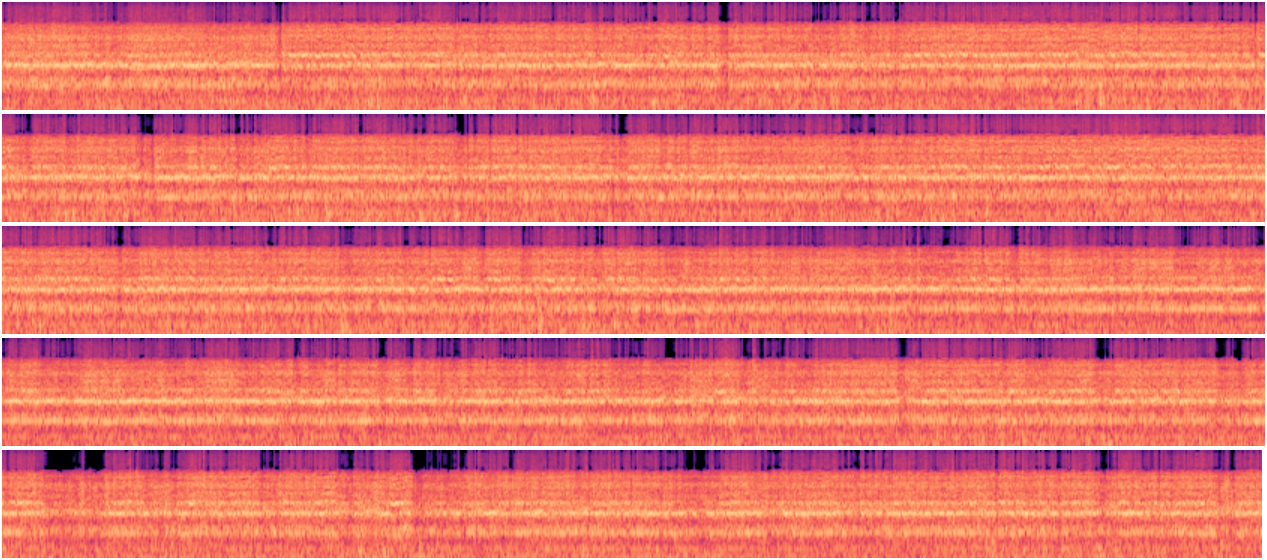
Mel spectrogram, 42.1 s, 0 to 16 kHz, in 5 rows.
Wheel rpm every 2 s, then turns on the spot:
230, 230, 230, 230, 230, 230, 240, 230, 230, 240, 230, 230, 230, 230, 240, 240, 230, 230, 230, 230, 230.
none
